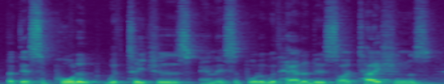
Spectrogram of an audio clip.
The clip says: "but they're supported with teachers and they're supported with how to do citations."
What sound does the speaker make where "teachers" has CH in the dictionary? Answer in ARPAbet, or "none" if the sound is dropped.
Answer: CH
